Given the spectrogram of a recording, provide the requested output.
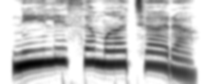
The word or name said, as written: ನೀಲಿಸಮಾಚಾರ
